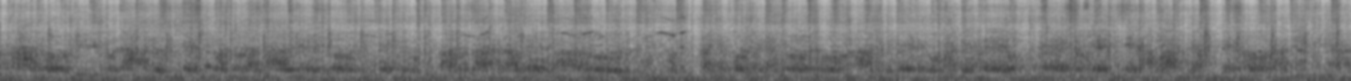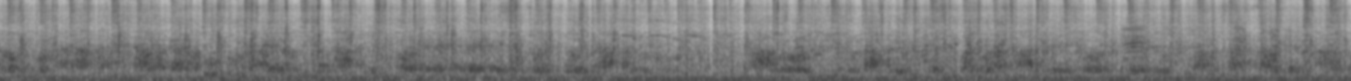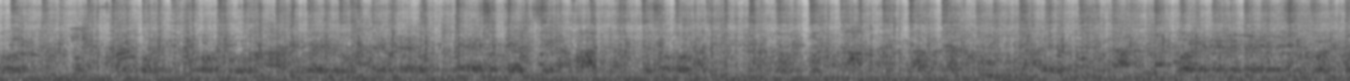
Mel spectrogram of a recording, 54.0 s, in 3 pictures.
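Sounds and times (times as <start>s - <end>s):
football fans chanting: 0.0s - 54.0s.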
